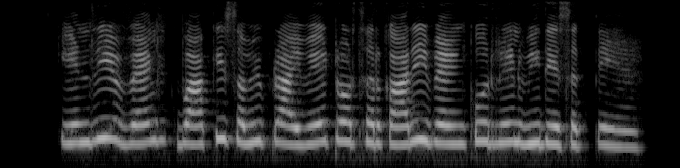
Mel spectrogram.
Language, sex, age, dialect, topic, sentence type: Hindi, male, 18-24, Kanauji Braj Bhasha, banking, statement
